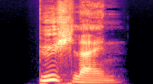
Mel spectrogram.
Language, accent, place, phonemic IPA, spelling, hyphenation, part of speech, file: German, Germany, Berlin, /ˈbyːçlaɪ̯n/, Büchlein, Büch‧lein, noun, De-Büchlein.ogg
- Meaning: diminutive of Buch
